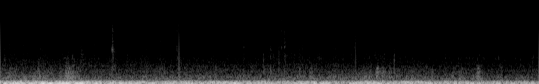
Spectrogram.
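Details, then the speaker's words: Tesla Model S while driving, rattling again after about 3,000 km of quieter running: scattered sharp irregular ticks over road rumble, coming from the front right; something loose, not yet found. "wieder Rappeln im Auto. Hört ihr das? Da. Nichts, jetzt wieder gleich. Von rechts vorne."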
